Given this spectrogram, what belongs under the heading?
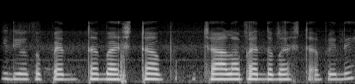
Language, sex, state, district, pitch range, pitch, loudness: Telugu, female, Andhra Pradesh, Visakhapatnam, 235-250 Hz, 245 Hz, -16 LUFS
